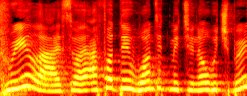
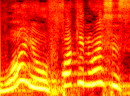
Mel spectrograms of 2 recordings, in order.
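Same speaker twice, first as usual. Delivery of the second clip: mock outrage; 8 semitones higher than usual. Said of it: "I said".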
